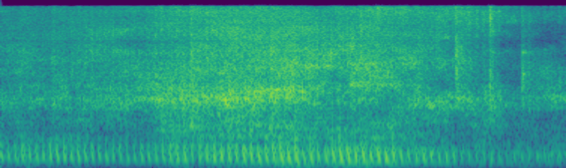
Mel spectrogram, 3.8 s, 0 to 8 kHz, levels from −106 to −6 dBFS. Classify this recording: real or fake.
fake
